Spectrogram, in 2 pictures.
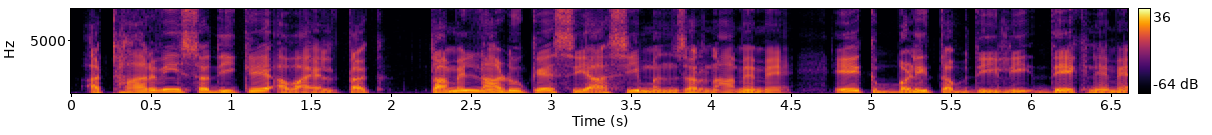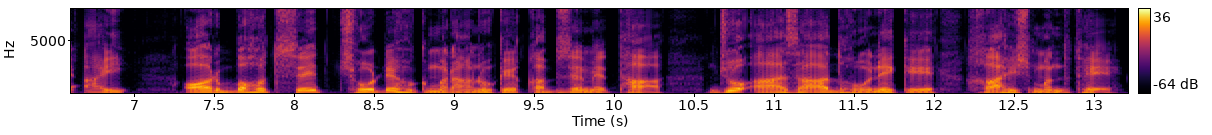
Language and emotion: Urdu, neutral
